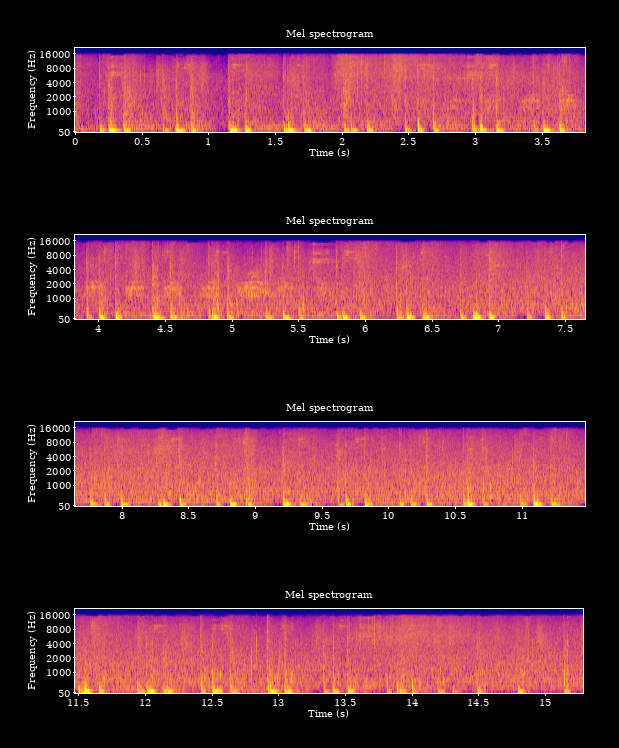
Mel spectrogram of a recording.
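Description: Hooves clop steadily on hard ground.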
